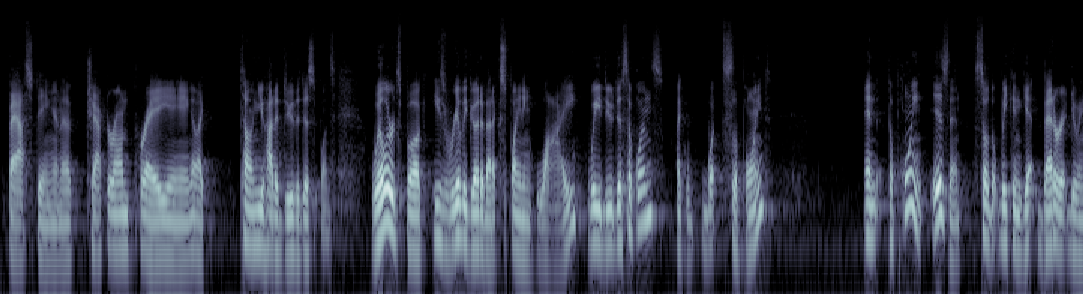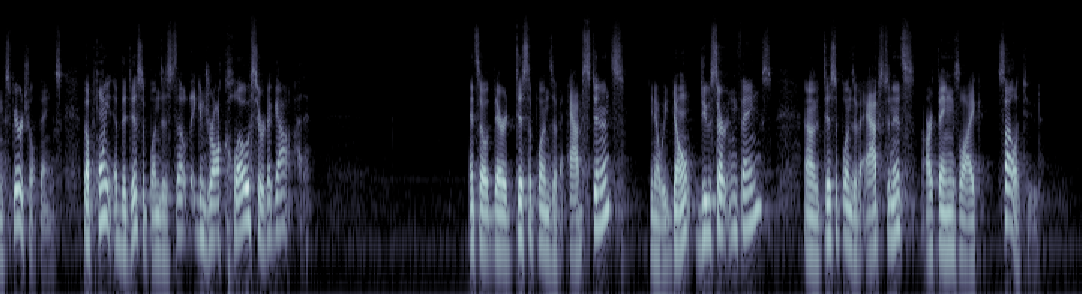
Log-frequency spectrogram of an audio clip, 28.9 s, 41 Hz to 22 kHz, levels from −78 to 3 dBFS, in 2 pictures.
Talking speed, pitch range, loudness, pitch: 160 wpm, 110-150 Hz, -22 LUFS, 125 Hz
